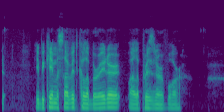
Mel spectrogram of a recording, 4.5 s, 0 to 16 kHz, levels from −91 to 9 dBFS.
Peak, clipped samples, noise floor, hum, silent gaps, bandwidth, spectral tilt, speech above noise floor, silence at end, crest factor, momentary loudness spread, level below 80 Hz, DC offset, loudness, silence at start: -4 dBFS; under 0.1%; -66 dBFS; none; none; 7.2 kHz; -6 dB/octave; 40 dB; 0.9 s; 22 dB; 12 LU; -50 dBFS; under 0.1%; -26 LUFS; 0.05 s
